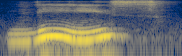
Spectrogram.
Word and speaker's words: these: going to be important because this has a short i sound and these has more of a long eye sound yeah okay very good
